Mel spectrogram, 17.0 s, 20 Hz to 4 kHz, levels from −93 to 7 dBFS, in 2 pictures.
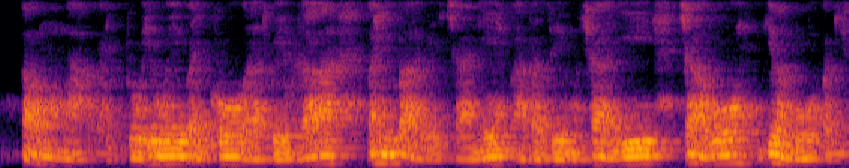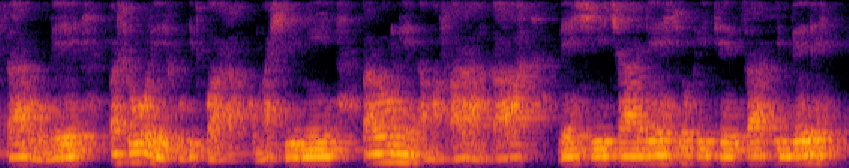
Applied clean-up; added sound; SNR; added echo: none; none; none; reverberation time 0.9 s.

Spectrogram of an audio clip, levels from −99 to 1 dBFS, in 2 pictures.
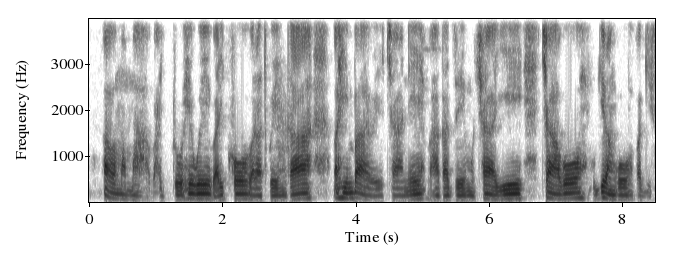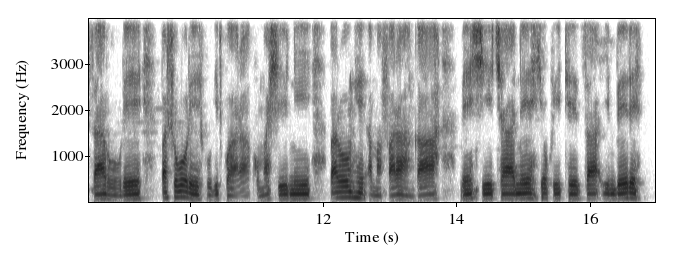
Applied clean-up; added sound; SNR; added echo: none; none; none; none.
